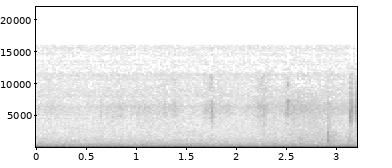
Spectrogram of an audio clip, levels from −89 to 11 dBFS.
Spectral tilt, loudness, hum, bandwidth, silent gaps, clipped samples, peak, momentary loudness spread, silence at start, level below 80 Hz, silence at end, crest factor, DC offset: -5.5 dB/octave; -41 LUFS; none; 16 kHz; none; under 0.1%; -26 dBFS; 2 LU; 0 s; -40 dBFS; 0 s; 12 dB; under 0.1%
